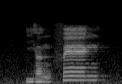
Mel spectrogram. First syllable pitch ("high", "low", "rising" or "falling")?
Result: low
